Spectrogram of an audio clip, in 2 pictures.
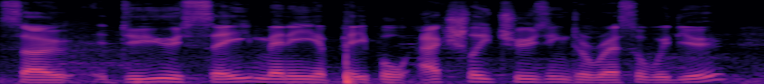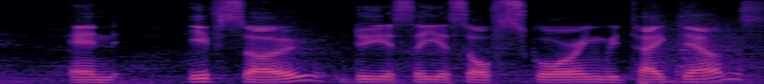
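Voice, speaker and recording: Speaking in an Australian accent, this man keeps a moderate pace. His pitch is medium and his intonation fairly even. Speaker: interviewer. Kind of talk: interview.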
